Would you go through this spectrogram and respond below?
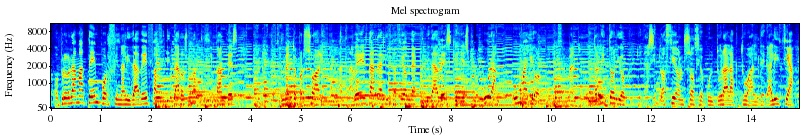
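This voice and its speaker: A woman reporter reading a scripted news report in a measured, formal way. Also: on the low side. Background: music.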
